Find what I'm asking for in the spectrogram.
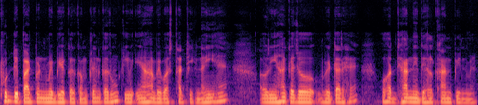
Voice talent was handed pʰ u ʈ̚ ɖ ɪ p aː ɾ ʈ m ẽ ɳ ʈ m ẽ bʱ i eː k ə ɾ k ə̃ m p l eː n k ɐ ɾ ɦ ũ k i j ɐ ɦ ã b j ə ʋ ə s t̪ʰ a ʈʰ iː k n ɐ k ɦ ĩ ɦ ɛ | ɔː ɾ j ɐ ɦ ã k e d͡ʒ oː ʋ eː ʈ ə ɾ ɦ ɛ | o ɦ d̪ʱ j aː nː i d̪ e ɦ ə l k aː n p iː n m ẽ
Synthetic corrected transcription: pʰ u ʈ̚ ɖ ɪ p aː ɾ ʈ m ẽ ɳ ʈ m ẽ bʱ i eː k ə ɾ k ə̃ m p l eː n k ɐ ɾ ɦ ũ k i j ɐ ɦ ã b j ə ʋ ə s t̪ʰ a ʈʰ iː k n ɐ ɦ ĩ ɦ ɛ | ɔː ɾ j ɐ ɦ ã k e d͡ʒ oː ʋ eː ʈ ə ɾ ɦ ɛ | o ɦ d̪ʱ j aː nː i d̪ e ɦ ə l kʰ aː n p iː n m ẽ

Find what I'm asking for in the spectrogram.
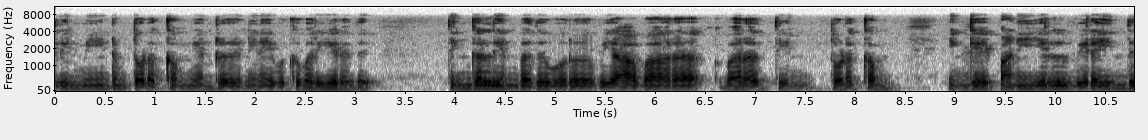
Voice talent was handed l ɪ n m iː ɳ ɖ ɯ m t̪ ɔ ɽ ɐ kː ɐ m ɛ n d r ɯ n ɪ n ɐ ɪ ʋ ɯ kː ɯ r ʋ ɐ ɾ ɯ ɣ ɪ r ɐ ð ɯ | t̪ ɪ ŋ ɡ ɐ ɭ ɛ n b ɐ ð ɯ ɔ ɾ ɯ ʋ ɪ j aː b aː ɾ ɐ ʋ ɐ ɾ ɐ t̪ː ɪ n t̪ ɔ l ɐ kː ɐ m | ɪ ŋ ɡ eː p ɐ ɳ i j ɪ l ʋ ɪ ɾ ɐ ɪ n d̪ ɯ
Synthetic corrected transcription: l ɪ n m iː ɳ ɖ ɯ m t̪ ɔ ɽ ɐ kː ɐ m ɛ n d r ɯ n ɪ n ɐ ɪ ʋ ɯ kː ɯ ʋ ɐ ɾ ɯ ɣ ɪ r ɐ ð ɯ | t̪ ɪ ŋ ɡ ɐ ɭ ɛ n b ɐ ð ɯ ɔ ɾ ɯ ʋ ɪ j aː b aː ɾ ɐ ʋ ɐ ɾ ɐ t̪ː ɪ n t̪ ɔ ɽ ɐ kː ɐ m | ɪ ŋ ɡ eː p ɐ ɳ ɪ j ɪ l ʋ ɪ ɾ ɐ ɪ n d̪ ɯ

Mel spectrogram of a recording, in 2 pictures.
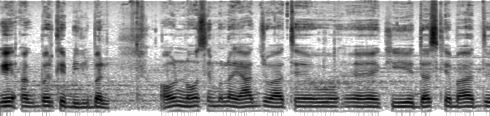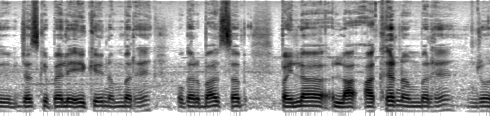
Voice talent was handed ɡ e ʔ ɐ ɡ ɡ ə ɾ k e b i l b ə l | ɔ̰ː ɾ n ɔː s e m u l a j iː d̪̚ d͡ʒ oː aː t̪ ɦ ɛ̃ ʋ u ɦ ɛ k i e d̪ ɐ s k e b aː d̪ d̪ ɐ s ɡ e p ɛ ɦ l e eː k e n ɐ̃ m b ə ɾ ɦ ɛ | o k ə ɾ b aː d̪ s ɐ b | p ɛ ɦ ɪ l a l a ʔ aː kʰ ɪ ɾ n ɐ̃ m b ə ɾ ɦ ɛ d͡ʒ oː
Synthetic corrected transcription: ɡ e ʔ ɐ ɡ b ə ɾ k e b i l b ə l | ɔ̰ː ɾ n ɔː s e m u l a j aː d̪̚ d͡ʒ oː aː t̪ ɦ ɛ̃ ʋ o ɦ ɛ k i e d̪ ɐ s k e b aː d̪ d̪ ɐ s k e p ɛ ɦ l e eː k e n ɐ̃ m b ə ɾ ɦ ɛ | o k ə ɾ b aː d̪ s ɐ b | p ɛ ɦ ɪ l a l a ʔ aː kʰ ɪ ɾ n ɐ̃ m b ə ɾ ɦ ɛ d͡ʒ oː

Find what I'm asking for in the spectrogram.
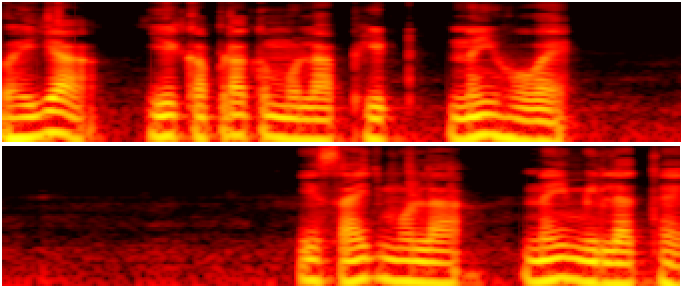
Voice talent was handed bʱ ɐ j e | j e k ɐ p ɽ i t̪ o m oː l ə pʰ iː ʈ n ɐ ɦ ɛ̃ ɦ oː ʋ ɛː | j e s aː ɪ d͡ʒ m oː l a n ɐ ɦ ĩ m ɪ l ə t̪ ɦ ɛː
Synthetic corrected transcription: bʱ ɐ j a | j e k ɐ p ɽ a t̪ o m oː l a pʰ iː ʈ n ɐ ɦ ĩ ɦ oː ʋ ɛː | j e s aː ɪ d͡ʒ m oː l a n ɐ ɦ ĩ m ɪ l ə t̪ ɦ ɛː

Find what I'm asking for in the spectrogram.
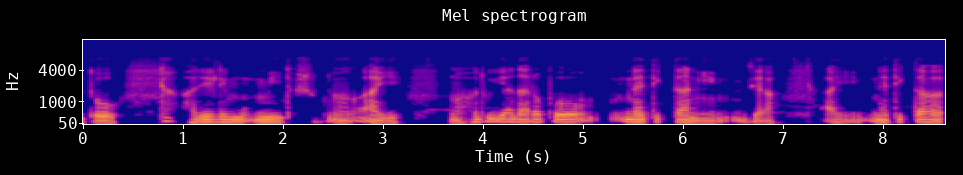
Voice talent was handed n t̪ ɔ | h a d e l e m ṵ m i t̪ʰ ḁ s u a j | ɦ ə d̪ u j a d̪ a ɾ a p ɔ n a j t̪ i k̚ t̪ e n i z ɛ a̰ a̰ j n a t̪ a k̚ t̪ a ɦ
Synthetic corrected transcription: n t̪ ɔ | h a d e l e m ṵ m i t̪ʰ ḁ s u a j | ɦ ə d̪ u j a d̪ a ɾ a p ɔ n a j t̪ i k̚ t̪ a n i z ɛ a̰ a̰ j n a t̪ i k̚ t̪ a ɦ

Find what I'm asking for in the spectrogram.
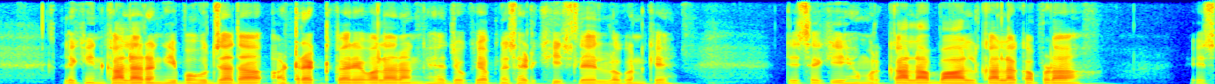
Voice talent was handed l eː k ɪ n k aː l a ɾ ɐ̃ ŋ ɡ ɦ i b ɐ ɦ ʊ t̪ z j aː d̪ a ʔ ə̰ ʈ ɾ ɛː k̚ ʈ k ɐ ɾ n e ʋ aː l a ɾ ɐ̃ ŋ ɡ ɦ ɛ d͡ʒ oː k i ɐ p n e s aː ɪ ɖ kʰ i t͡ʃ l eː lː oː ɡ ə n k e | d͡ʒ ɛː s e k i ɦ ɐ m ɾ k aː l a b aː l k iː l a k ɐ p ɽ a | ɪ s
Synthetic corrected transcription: l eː k ɪ n k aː l a ɾ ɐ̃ ŋ ɡ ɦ i b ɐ ɦ ʊ t̪ z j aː d̪ a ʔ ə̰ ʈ ɾ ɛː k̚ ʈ k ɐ ɾ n e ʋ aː l a ɾ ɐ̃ ŋ ɡ ɦ ɛ d͡ʒ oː k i ɐ p n e s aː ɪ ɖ kʰ iː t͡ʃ l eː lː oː ɡ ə n k e | d͡ʒ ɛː s e k i ɦ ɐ m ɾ k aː l a b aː l k aː l a k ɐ p ɽ a | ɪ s

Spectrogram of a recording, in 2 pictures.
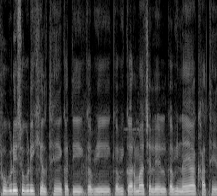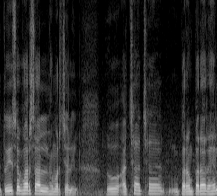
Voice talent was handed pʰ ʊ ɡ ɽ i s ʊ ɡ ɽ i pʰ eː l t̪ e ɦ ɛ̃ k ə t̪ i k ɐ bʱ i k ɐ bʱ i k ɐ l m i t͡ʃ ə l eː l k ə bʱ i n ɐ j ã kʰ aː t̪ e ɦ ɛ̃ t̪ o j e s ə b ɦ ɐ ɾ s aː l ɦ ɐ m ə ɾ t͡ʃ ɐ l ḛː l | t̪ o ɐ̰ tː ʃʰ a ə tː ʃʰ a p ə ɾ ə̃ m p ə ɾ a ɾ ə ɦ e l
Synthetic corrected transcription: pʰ ʊ ɡ ɽ i s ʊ ɡ ɽ i kʰ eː l t̪ e ɦ ɛ̃ k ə t̪ i k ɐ bʱ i k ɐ bʱ i k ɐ ɾ m a t͡ʃ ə l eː l k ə bʱ i n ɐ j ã kʰ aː t̪ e ɦ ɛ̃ t̪ o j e s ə b ɦ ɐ ɾ s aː l ɦ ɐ m ə ɾ t͡ʃ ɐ l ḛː l | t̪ o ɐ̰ tː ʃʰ a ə tː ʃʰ a p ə ɾ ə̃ m p ə ɾ a ɾ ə ɦ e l

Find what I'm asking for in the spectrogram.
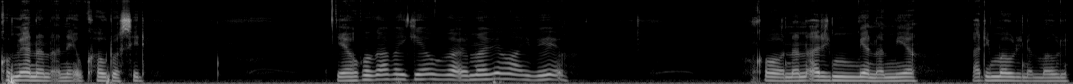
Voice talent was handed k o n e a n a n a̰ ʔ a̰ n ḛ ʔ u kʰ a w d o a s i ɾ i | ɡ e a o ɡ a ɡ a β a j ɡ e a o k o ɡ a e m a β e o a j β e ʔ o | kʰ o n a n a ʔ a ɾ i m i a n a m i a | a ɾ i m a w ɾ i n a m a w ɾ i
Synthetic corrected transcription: k o m e a n a n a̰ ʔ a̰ n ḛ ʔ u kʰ a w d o a s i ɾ i | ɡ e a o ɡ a ɡ a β a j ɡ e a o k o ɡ a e m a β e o a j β e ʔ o | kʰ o n a n a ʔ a ɾ i m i a n a m i a | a ɾ i m a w ɾ i n a m a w ɾ i

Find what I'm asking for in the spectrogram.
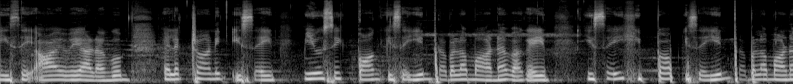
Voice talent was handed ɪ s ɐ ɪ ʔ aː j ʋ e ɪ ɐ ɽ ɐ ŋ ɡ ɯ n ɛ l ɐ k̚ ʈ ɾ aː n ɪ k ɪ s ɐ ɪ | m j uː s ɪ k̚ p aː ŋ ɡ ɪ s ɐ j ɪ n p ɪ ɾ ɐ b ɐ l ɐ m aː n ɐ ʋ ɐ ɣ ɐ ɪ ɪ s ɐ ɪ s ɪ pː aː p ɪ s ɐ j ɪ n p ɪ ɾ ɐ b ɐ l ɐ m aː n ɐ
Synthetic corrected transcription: ɪ s ɐ ɪ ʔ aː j ʋ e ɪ ɐ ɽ ɐ ŋ ɡ ɯ m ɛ l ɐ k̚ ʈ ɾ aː n ɪ k ɪ s ɐ ɪ | m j uː s ɪ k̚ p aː ŋ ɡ ɪ s ɐ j ɪ n p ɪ ɾ ɐ b ɐ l ɐ m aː n ɐ ʋ ɐ ɣ ɐ ɪ ɪ s ɐ ɪ h ɪ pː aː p ɪ s ɐ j ɪ n p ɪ ɾ ɐ b ɐ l ɐ m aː n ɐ

